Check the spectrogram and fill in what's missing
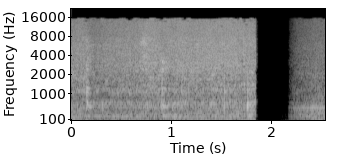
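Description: Onion, ginger and curry leaves sizzle and hiss in a hot pan for a cutlet-style filling, with scraping stir strokes over loud steady frying, then a brief silent gap before the sizzle returns.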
